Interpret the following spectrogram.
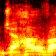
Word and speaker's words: Jehovah: pronounce pronounceable the y-h-w-h the Germans took it to made the y i j added vowels and so it became Jehovah you know because the V is a w in German and then other people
